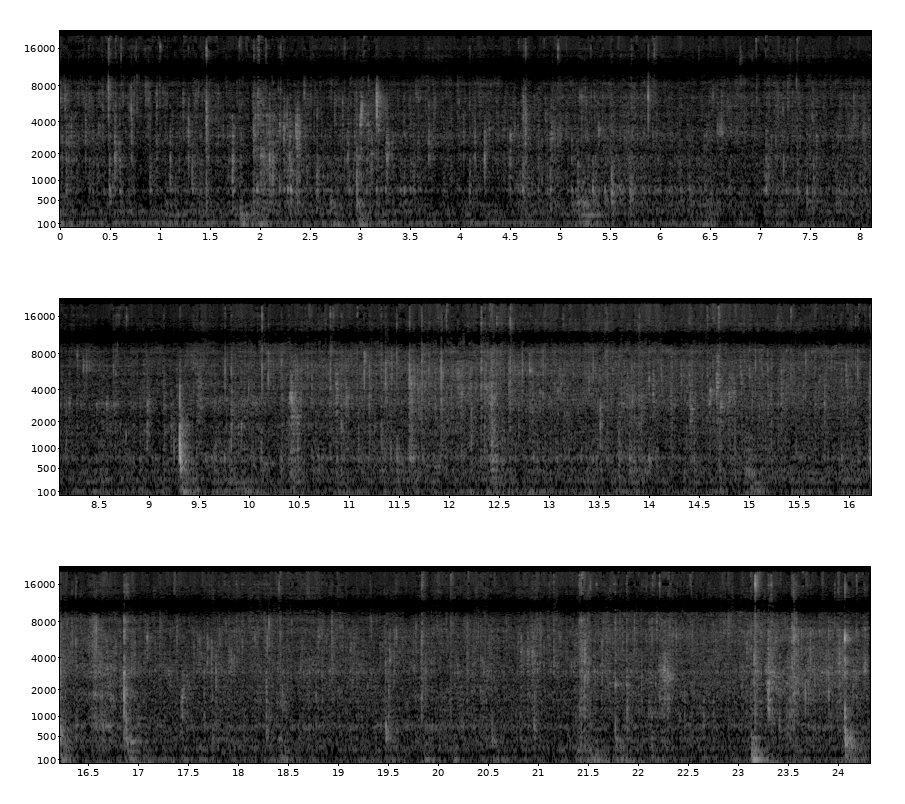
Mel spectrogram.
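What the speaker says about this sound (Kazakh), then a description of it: "Тауық еттерімізді сары майда қызыл болғанша екі жағын қуырып аламыз." Chicken pieces frying in butter in a pan give a faint, steady, low crackling sizzle throughout, with occasional soft clicks of handling and no voices.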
